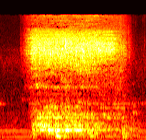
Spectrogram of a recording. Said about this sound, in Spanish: Sonido de fondo. Qué relajante el agua.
